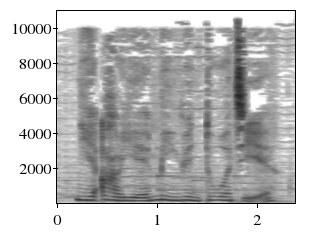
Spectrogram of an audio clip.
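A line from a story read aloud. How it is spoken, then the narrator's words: Father, sighing. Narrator (Chinese): 爸爸叹口气说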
